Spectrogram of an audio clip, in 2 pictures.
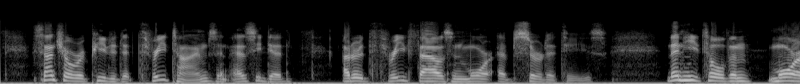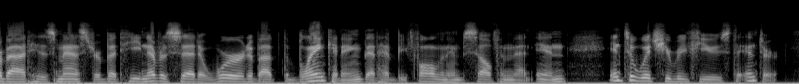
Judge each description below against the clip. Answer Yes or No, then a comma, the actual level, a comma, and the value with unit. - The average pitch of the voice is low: Yes, low, 130 Hz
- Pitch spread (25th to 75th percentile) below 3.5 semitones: No, average, 4.8 semitones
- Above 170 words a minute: No, average, 165 wpm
